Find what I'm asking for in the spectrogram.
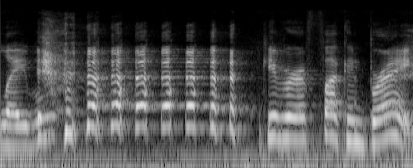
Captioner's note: laughs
